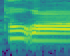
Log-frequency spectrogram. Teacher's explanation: এক জবর বাদ দিয়ে এক জবর ধরে এক আলিফ টেনে পড়তে হবে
